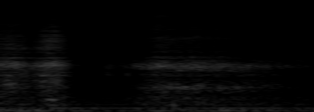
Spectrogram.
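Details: A short, forceful nasal snort followed by noisy breathing through the nose from a woman who snores, wearing a nasal strip that pulls her nostrils open; snorting.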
